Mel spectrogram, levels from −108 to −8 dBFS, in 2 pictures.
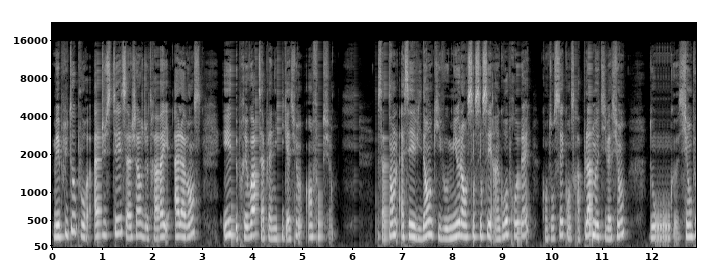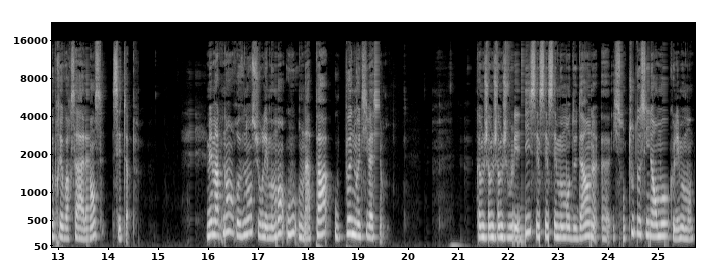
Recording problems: choppy; very; 8% of the speech affected
audio stuttering; 4 times, first at 8.5 s

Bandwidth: 15.5 kHz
